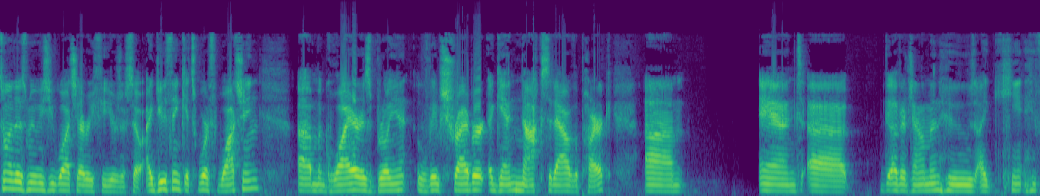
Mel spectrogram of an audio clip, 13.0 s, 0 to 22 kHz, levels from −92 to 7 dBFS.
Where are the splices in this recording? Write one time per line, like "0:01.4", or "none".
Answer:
none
